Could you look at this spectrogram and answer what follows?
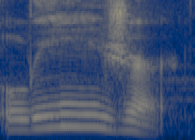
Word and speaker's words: leisure: In American language, you would say leisure. Leisure activities. In British English, you would most likely hear leisure. Leisure.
